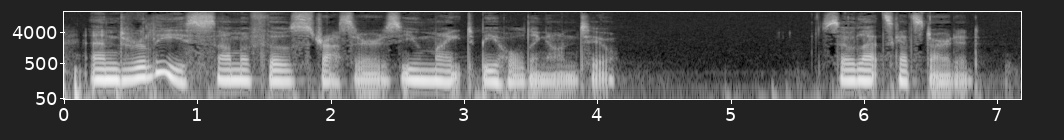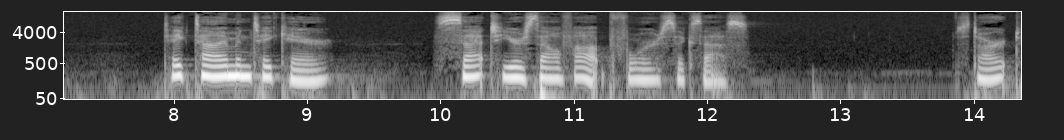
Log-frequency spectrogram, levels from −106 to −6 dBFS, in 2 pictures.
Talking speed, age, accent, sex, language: 115 wpm, 30-49, American, female, English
